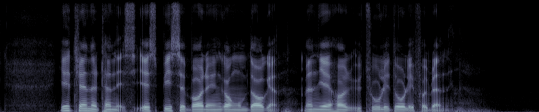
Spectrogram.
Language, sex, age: Norwegian, male, 36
